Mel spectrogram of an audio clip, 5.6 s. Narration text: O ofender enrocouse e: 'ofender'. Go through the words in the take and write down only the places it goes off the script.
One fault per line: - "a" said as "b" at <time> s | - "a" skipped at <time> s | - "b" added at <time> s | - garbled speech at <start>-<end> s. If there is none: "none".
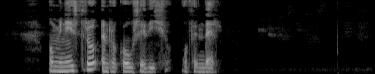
- "ofender" said as "ministro" at 0.9 s
- "dixo" added at 2.3 s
